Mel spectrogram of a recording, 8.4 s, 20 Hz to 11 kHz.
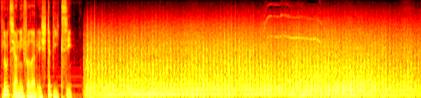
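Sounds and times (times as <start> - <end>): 
speech: 0.0 - 2.1
high helicopter whine: 1.5 - 8.4
deep helicopter engine drone: 1.6 - 8.4
helicopter rotor chop carrying a 20-metre Christmas fir tree over monastery grounds: 1.7 - 8.4.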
